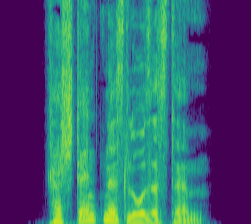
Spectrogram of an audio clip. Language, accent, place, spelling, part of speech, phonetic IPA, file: German, Germany, Berlin, verständnislosestem, adjective, [fɛɐ̯ˈʃtɛntnɪsˌloːzəstəm], De-verständnislosestem.ogg
- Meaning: strong dative masculine/neuter singular superlative degree of verständnislos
